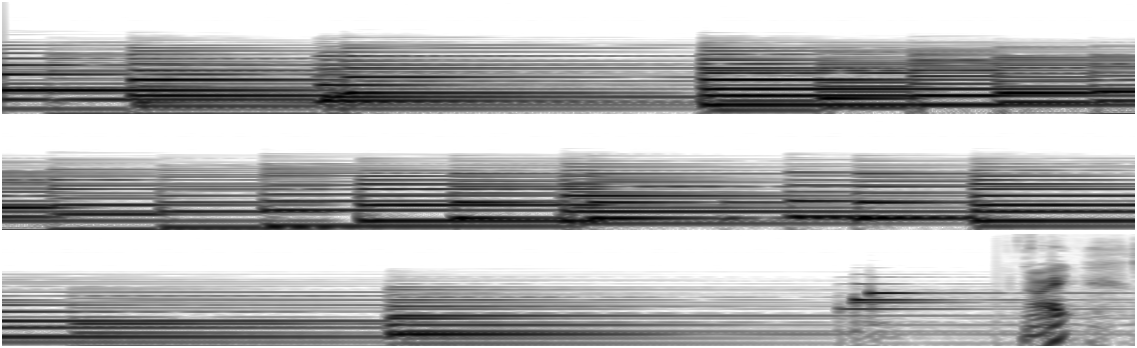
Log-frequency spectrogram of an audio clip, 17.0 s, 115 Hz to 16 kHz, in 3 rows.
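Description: A piano plays a 2-5-1 chord progression slowly, ending on a Phrygian movement, with sustained chords struck one after another and left to ring, and a brief soft noise at the close.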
